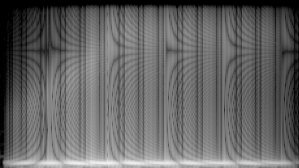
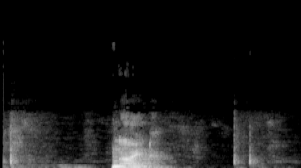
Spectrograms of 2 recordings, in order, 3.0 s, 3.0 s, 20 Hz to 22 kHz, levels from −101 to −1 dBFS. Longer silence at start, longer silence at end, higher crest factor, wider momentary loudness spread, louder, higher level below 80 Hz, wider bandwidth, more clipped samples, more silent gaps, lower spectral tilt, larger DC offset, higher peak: about the same, 0.1 s vs 0.1 s; second, 0.1 s vs 1.4 s; second, 14 dB vs 20 dB; second, 13 LU vs 27 LU; about the same, -14 LUFS vs -16 LUFS; first, -44 dBFS vs -56 dBFS; first, over 20 kHz vs 7.4 kHz; neither; neither; second, -3.5 dB/octave vs -6.5 dB/octave; neither; about the same, 0 dBFS vs -2 dBFS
